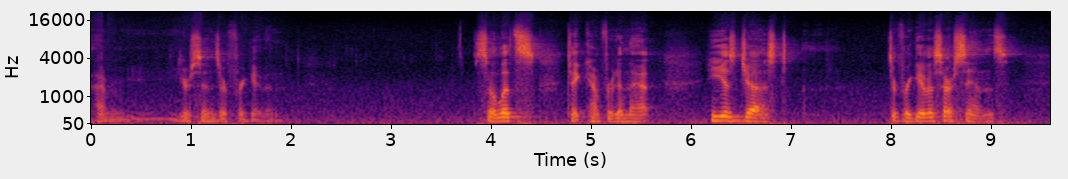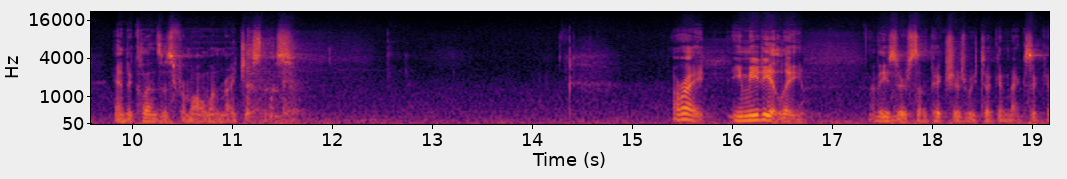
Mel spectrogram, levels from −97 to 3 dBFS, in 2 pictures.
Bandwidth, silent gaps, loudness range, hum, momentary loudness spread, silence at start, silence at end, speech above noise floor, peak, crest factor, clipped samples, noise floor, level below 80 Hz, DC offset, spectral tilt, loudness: over 20 kHz; none; 9 LU; none; 23 LU; 0 s; 0 s; 27 dB; -10 dBFS; 24 dB; under 0.1%; -57 dBFS; -54 dBFS; under 0.1%; -3.5 dB/octave; -29 LUFS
